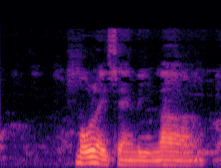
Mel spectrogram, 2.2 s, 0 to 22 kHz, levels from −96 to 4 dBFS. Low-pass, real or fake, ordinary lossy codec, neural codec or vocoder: 10.8 kHz; real; AAC, 64 kbps; none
